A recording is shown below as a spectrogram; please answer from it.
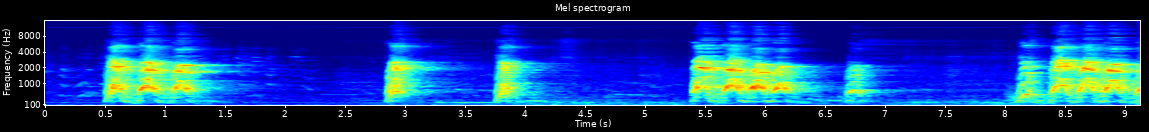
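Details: Pomeranian dog barking while watching TV: sharp, bright barks in short bursts, some doubled, spaced a few seconds apart, with a faint low hum between them.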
